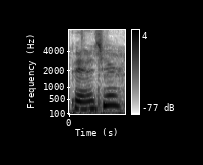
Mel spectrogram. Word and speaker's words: Panettiere: Panettiere?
